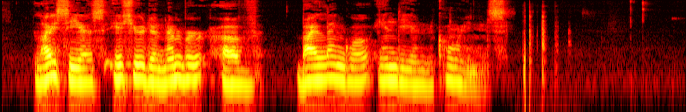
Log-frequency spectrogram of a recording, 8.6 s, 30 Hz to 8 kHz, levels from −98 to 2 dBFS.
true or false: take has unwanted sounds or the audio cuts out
true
